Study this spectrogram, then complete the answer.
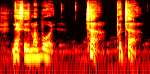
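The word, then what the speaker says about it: Ptah: is my boy tu pata p t h p is silent so because he uttered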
